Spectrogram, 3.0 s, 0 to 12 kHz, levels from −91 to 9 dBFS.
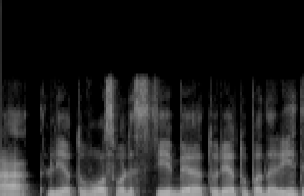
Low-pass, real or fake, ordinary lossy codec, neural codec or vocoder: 7.2 kHz; real; MP3, 64 kbps; none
